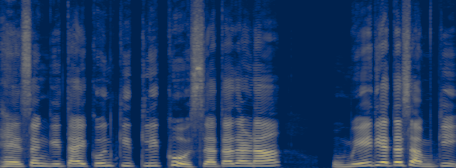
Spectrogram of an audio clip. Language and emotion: Goan Konkani, happy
